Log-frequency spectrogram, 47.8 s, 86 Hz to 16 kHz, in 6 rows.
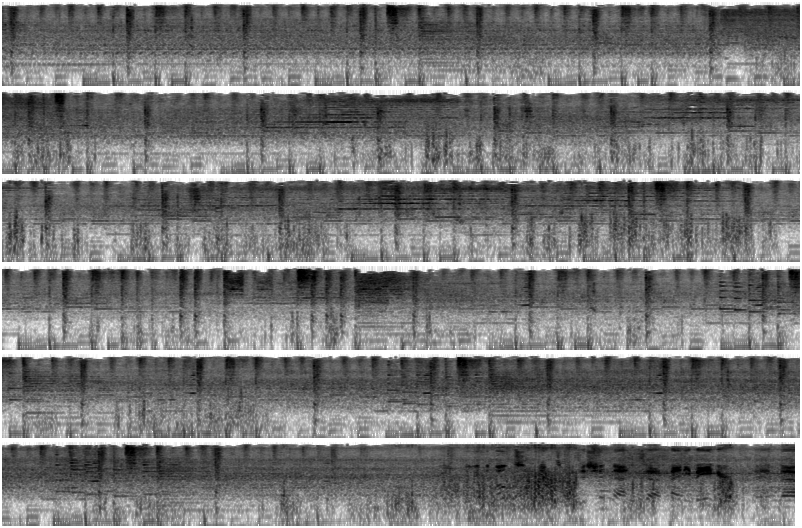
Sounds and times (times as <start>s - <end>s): Music: 0.0s - 47.8s
Vehicle: 0.0s - 47.8s.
